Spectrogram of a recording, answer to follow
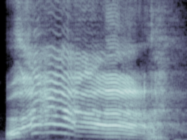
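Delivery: high loud startled yell; Swear impression. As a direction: burst out a sudden high yelp. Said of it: "can I do my swear impression?".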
